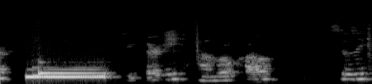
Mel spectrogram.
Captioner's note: computer tone dings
